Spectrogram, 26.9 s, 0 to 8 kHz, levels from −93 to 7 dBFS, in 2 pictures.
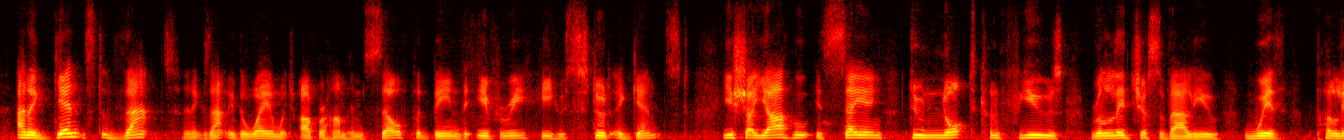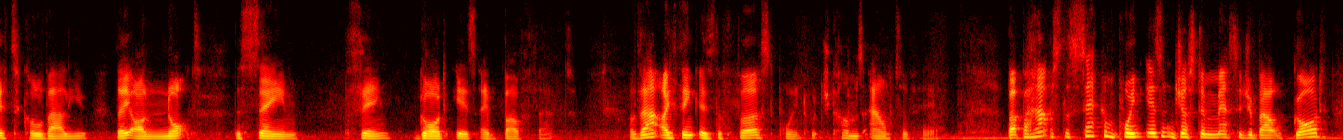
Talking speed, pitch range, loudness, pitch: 145 wpm, 120-155 Hz, -27 LUFS, 130 Hz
